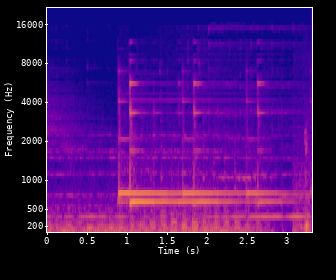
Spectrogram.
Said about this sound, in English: And that's when the doorbell rang, and he opened the door, and there was.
